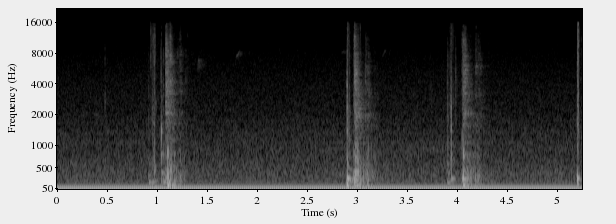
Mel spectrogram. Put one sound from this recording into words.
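A wire basket rattles and scrapes.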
